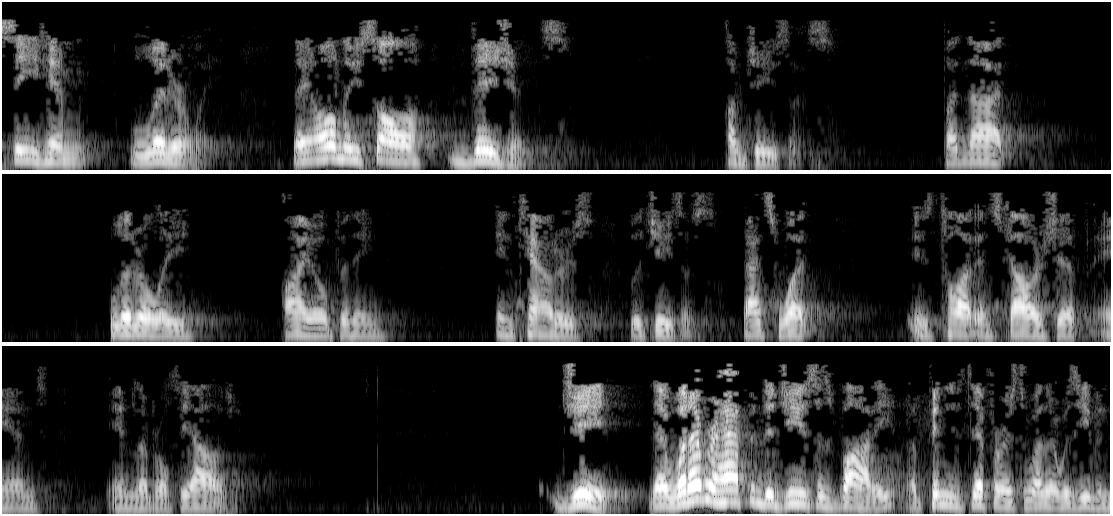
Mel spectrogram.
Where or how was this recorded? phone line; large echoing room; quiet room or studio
large echoing room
